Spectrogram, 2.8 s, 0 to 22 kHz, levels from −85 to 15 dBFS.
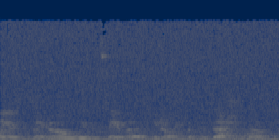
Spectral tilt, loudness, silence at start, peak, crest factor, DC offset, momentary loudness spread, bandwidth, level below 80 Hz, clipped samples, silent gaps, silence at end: -3 dB/octave; -43 LUFS; 0 s; -26 dBFS; 16 dB; under 0.1%; 2 LU; 19 kHz; -56 dBFS; under 0.1%; none; 0 s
